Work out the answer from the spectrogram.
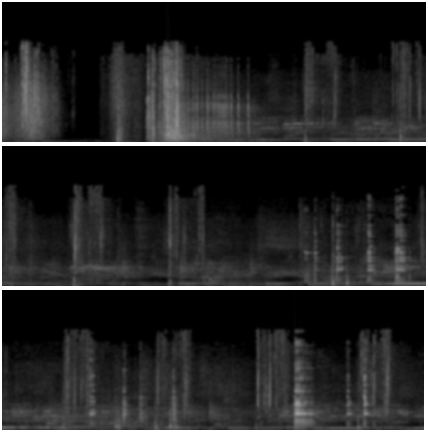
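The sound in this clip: Casino bar ambience with many bright glass clinks and a few heavier thunks, including one sharp knock early on. They are scattered irregularly over a low, steady background hum.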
